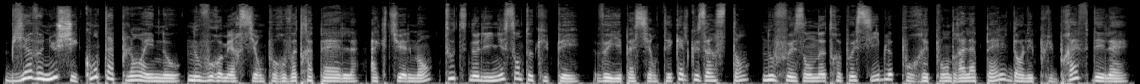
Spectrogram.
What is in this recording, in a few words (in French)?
message accueil; Comptaplan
